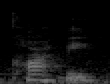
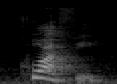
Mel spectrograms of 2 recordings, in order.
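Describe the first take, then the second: First: Said in the usual way. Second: "Coffee" as a higher New York "cwawfee"; exaggerated New York accent. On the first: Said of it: "I can't do it anymore". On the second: Shown as a demonstration. Streamer showing how she says coffee, overdone New York accent. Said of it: "doing a really over-exaggerated version of it".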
